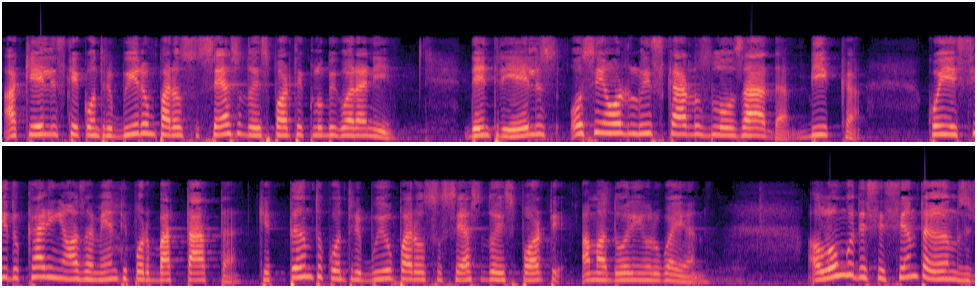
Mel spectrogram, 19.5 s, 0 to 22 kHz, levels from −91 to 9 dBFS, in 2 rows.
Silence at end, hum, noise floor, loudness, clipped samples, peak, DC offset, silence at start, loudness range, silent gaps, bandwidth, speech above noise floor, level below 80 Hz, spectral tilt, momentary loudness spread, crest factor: 0 s; none; -46 dBFS; -17 LUFS; under 0.1%; 0 dBFS; under 0.1%; 0 s; 4 LU; none; 8 kHz; 30 dB; -34 dBFS; -3 dB/octave; 9 LU; 18 dB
